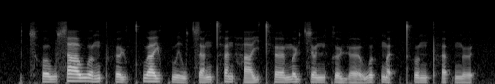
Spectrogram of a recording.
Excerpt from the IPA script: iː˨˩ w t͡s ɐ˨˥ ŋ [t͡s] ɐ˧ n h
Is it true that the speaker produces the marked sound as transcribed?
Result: no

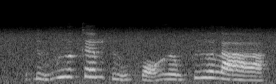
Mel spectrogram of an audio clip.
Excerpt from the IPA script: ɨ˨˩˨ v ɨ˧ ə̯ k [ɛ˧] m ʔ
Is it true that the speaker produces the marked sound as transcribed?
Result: yes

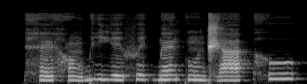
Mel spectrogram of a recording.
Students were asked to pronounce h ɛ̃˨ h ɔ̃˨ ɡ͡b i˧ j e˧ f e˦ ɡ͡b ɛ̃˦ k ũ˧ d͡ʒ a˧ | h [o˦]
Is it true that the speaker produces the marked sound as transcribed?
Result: no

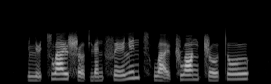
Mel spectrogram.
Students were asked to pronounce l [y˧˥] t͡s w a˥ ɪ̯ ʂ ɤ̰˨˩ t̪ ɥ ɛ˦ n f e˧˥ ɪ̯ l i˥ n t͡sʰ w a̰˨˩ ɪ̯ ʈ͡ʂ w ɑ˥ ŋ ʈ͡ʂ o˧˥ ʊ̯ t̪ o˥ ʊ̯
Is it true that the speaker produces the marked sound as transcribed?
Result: no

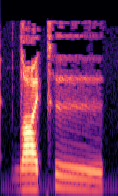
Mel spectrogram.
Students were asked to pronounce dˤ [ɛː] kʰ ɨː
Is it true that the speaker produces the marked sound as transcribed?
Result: yes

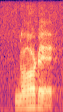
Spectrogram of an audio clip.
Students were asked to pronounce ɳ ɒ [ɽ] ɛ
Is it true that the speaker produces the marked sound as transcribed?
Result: yes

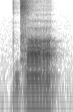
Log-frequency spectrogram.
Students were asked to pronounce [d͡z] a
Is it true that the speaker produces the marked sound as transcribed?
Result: yes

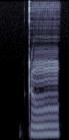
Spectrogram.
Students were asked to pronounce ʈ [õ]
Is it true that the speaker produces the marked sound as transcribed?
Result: yes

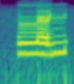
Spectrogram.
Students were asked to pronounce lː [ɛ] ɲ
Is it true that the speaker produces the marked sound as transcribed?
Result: yes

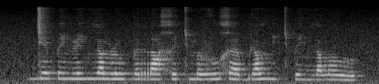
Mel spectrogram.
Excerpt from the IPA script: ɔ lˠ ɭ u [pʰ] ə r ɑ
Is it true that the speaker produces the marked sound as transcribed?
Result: no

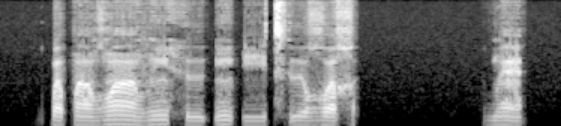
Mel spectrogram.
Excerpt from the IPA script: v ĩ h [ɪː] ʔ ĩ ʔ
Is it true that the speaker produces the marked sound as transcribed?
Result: no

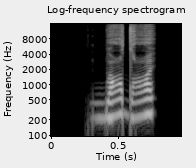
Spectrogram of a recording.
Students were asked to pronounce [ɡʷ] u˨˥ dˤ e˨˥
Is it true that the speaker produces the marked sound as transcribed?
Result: no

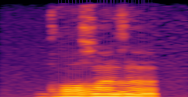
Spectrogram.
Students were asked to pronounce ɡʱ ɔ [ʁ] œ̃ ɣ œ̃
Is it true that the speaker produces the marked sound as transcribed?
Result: yes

